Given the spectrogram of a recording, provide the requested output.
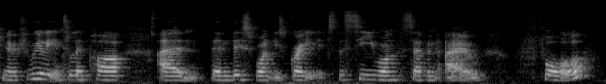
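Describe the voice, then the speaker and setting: A woman speaks in a northern English accent. Noticeable background noise runs underneath. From northern England. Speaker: make-up artist. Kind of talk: tutorial. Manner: fast; casual, hesitant with many ums.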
